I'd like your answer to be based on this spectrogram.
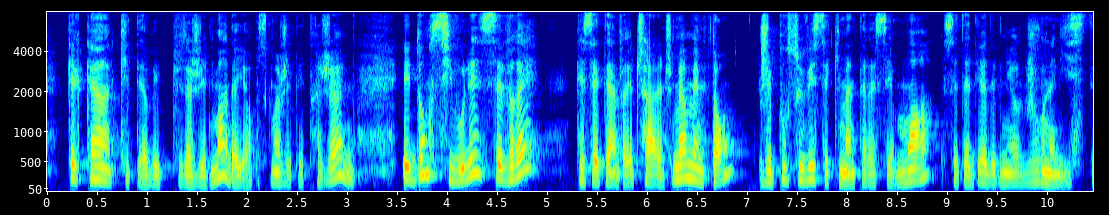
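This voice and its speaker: On a very clean recording with a silent background, a woman's voice moves through very wide pitch swings and big swings in loudness. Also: fairly low pitch for a woman. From Italy (Parma). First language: German (speaking French). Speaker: business leader, former journalist. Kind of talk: interview.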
